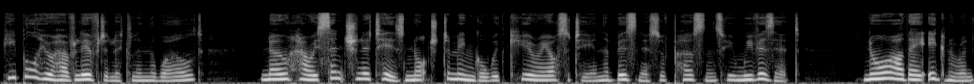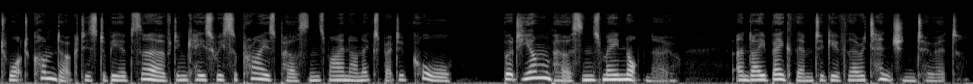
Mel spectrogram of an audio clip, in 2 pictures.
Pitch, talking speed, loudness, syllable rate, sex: 205 Hz, 190 wpm, -18 LUFS, 5.3 syllables/s, female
